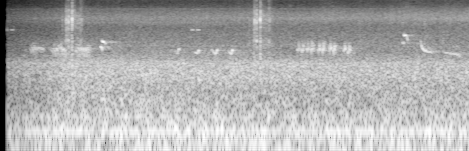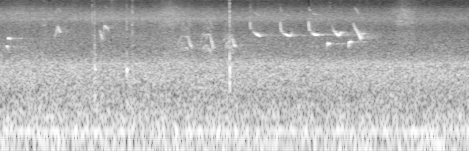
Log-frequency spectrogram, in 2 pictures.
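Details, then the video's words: Northern mockingbird singing at Fort De Soto, a long song with many different sounds: short varied phrases of chirps, trills and upslurred notes, some repeated in quick series, over steady low background hum. "Mockingbird at Fort De Soto"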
